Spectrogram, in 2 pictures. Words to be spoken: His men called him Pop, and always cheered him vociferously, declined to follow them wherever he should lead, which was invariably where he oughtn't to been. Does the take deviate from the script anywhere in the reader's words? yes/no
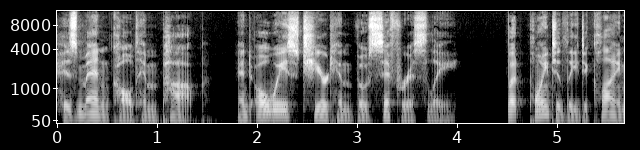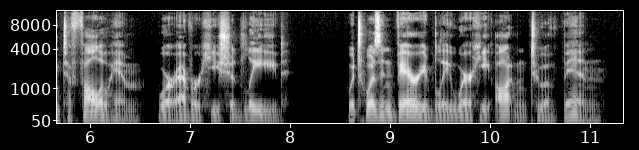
yes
